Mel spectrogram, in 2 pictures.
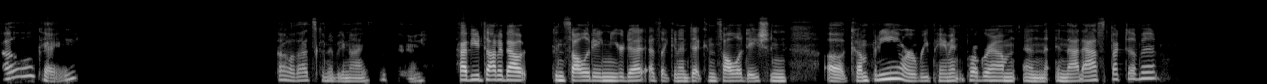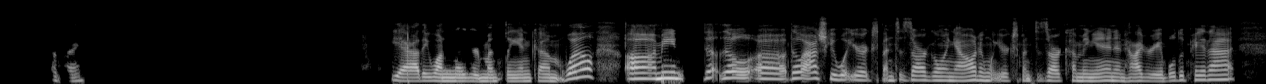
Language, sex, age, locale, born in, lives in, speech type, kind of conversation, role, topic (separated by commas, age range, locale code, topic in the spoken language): English, female, 40-44, en-US, United States, United States, conversation, advice, advisor, How can I manage mounting bills and reduce the financial anxiety I'm facing?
